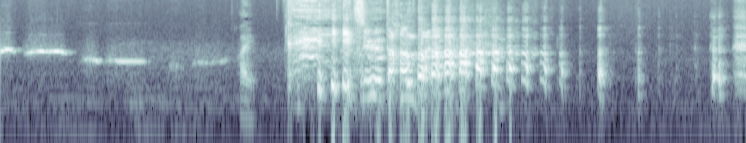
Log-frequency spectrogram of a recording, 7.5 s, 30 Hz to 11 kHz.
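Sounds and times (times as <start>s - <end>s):
person whistling a short wavering phrase: 0.0s - 2.4s
speech: 2.4s - 2.6s, 3.2s - 5.0s
laughter: 2.9s - 7.4s.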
